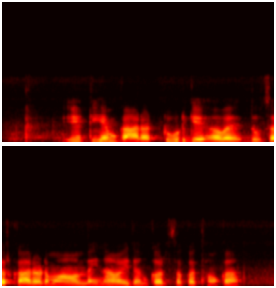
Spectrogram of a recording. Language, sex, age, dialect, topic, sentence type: Chhattisgarhi, female, 25-30, Northern/Bhandar, banking, question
